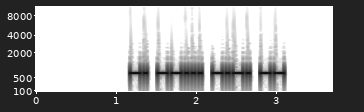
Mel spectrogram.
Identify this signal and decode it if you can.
Morse code, heard as a keyed tone, about 28 wpm, 700 Hz. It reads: N7CM
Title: USA Call Signs - 4x Character Spacing - 28wpm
